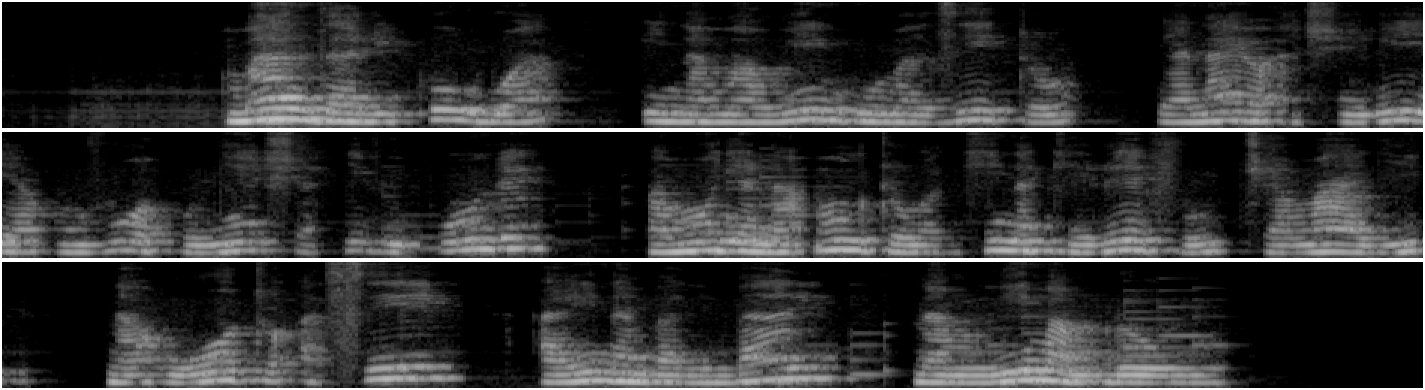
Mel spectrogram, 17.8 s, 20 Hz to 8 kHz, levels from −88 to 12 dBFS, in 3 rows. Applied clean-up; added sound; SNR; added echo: neural mask model RNNoise.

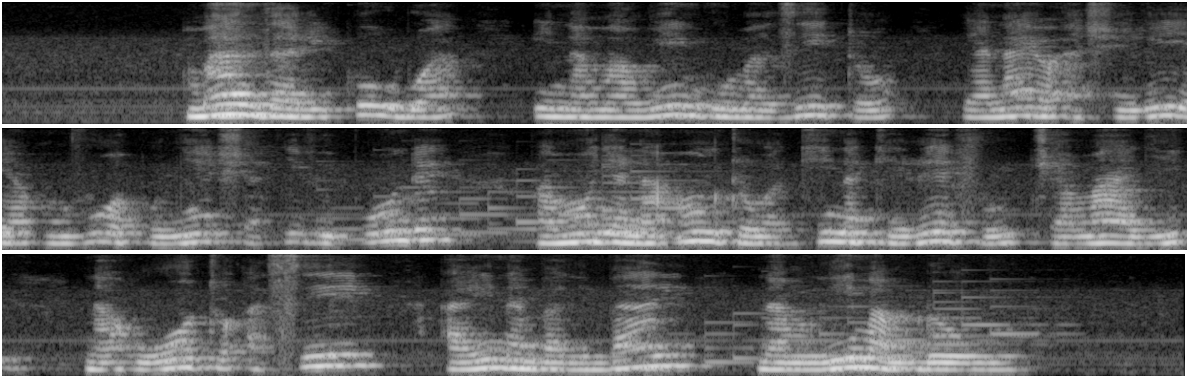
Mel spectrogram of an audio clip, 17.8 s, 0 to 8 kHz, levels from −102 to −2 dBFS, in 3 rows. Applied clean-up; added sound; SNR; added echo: none; Ringtone; 20 dB; none.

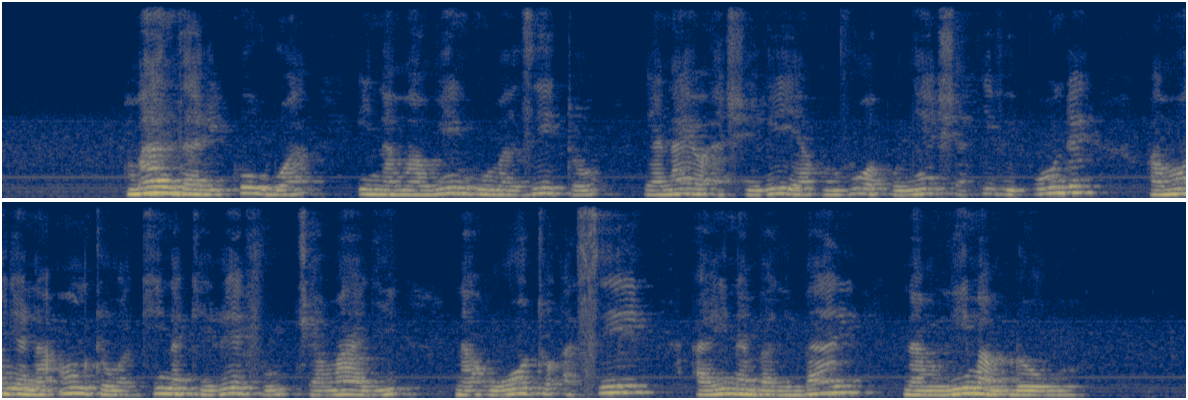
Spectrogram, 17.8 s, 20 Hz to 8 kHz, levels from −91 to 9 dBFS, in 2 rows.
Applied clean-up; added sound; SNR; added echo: none; none; none; none.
